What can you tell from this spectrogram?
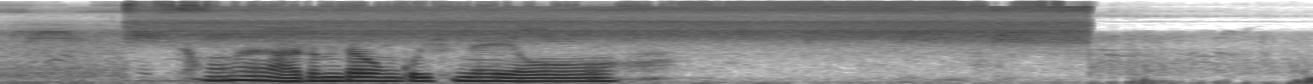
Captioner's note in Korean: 매미 소리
